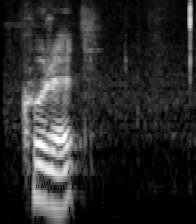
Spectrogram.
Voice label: Homshetsi your sister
